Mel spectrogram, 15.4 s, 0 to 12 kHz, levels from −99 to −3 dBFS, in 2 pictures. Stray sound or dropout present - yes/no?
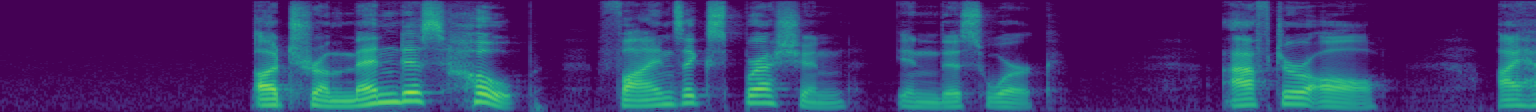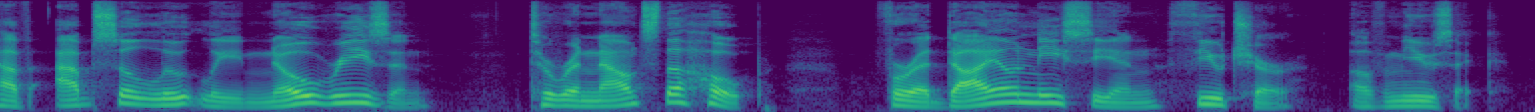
no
